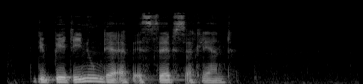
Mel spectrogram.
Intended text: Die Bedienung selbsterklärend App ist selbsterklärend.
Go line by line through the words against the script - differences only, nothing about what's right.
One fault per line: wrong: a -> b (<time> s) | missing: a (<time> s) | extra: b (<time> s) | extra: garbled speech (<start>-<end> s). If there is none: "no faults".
wrong: selbsterklärend -> der (1.0 s)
